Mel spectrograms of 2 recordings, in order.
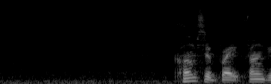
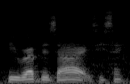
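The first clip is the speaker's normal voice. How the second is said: usual speaking voice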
